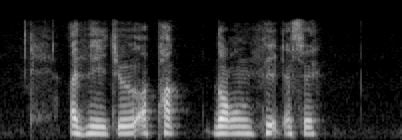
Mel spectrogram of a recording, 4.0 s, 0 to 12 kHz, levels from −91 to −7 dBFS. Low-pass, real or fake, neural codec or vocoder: 7.2 kHz; fake; codec, 16 kHz, 16 kbps, FunCodec, trained on LibriTTS, 50 frames a second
